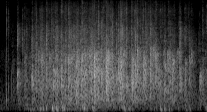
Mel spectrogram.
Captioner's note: applause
